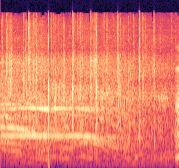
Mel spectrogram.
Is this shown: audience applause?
yes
